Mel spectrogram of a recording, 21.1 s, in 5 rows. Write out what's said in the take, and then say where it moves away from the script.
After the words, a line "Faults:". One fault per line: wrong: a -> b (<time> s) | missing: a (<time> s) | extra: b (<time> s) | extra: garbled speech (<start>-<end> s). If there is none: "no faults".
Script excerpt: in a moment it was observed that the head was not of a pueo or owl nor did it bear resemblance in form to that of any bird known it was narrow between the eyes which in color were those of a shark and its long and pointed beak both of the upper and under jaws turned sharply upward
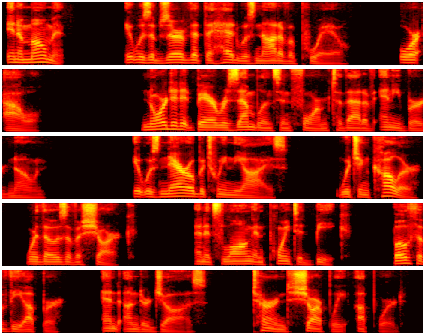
in a moment it was observed that the head was not of a pueo or owl nor did it bear resemblance in form to that of any bird known it was narrow between the eyes which in color were those of a shark and its long and pointed beak both of the upper and under jaws turned sharply upward
Faults:
no faults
